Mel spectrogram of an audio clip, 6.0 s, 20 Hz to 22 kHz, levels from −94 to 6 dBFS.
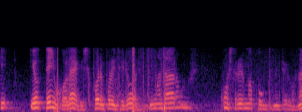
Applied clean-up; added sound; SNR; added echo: none; none; none; none.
